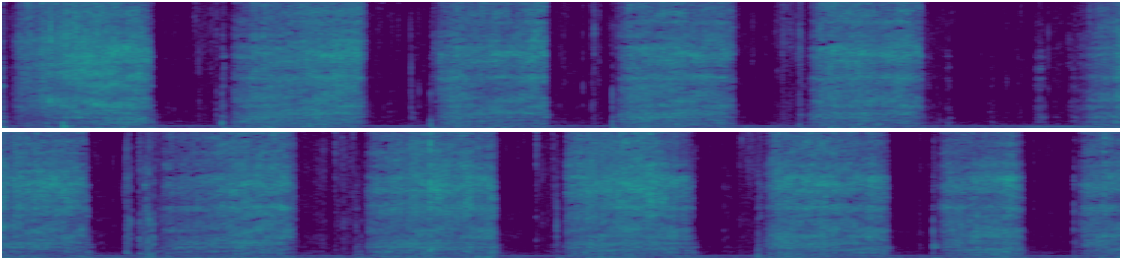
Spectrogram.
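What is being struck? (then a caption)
Pine wood board. A gloved hand sands the surface of a light, solid carved pine board with folded sandpaper, rubbing back and forth. Twelve bright, hissing, scratchy strokes are heard, each about a second long and separated by short pauses.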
